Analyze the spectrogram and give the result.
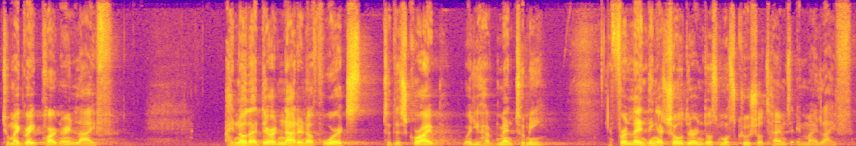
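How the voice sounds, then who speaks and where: A man's voice: mid-range voice, level tone, normal speed, darkish tone. Emotional middle-aged man speaking in a reverberant hall. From Cuba. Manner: emotional, earnest. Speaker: award recipient. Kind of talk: acceptance speech, partly read from notes. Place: large indoor hall at an awards event. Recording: echoey hall with long reverb.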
